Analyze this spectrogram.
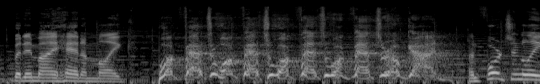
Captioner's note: echos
